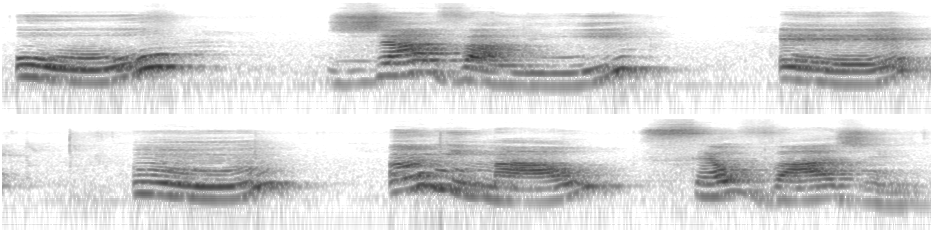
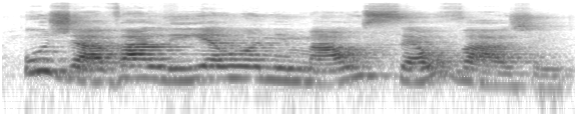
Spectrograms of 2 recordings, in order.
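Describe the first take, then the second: First: Slow, stretched reading of "O javali é um animal selvagem", pausing after each word. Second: Said in the usual way. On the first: Shown as a demonstration. ("O javali é um animal selvagem" lido devagar, palavra por palavra) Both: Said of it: "Vamos ler?".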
